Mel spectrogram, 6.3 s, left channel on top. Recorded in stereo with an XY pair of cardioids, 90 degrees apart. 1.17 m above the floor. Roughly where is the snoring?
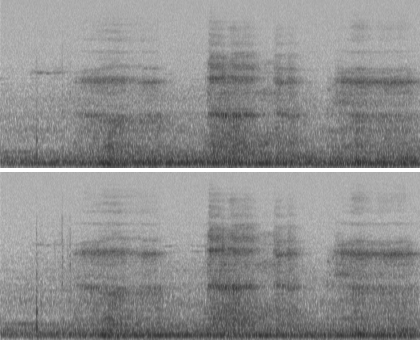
Ahead right.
